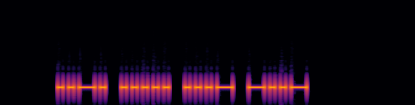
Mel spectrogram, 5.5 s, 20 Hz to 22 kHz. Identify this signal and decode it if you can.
Morse code, heard as a keyed tone, about 17 wpm, 700 Hz. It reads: F5VX
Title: DXCC-100 Call Signs - 4 Characters - Repeated 3x - 17wpm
